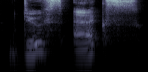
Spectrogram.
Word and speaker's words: Deus Ex: And today's gaming term pronunciation of the week is Deus Ex, commonly pronounced as Deuce Ex, or whatever else I have never heard it called Deus Ex.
